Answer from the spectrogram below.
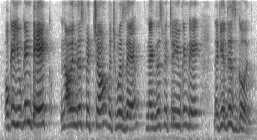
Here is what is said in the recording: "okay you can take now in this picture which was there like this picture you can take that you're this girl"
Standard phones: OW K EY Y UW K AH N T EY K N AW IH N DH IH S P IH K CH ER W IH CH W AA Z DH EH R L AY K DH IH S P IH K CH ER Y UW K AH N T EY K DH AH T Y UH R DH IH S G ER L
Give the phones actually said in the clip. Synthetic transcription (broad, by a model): OW K EY Y UW K AH N T EY K N AW IH N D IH S P IH K CH ER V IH CH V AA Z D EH R N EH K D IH S P IH K CH ER Y UW K AH N T EY K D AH T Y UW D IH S G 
